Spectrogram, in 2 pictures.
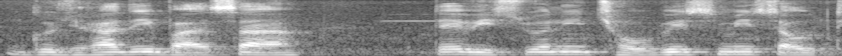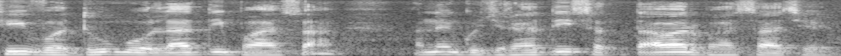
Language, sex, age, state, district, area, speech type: Gujarati, male, 30-45, Gujarat, Kheda, rural, spontaneous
